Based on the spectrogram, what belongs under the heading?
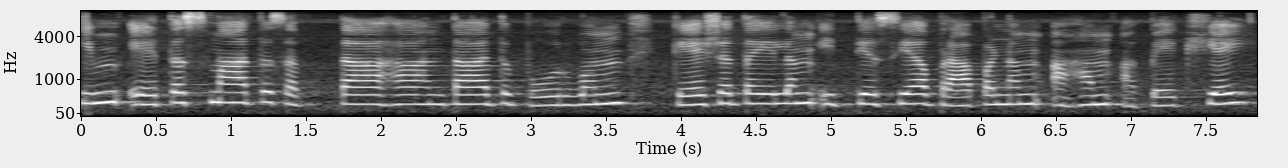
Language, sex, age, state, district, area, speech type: Sanskrit, female, 18-30, Karnataka, Uttara Kannada, urban, read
